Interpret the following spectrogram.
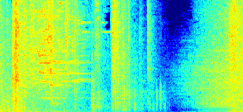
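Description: Glass shattering and things crashing: several sharp smashes over about a second and a half, then dying away.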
